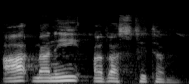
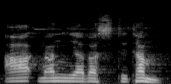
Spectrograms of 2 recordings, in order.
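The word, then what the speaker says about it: आत्मन्यवस्थितम्: For instance, you're saying Atmani avastitam, but it should be Atmanyavastitam.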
